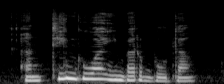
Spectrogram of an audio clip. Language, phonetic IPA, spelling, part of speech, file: Polish, [ˌãntʲiˈɡuʷa ˌi‿barˈbuda], Antigua i Barbuda, proper noun, LL-Q809 (pol)-Antigua i Barbuda.wav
